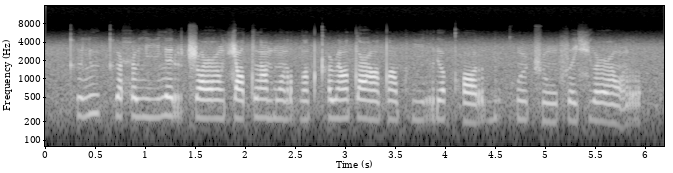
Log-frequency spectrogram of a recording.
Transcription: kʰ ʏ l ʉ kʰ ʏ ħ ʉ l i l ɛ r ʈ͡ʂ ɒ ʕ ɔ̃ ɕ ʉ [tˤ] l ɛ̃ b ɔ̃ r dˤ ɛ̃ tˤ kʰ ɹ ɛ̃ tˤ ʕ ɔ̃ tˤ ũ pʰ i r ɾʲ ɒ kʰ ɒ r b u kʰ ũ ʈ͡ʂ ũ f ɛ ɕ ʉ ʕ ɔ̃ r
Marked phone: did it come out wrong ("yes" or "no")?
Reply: no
